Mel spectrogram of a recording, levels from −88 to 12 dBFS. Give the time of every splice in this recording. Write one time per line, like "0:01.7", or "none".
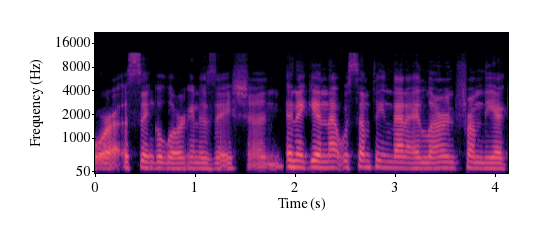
0:01.8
